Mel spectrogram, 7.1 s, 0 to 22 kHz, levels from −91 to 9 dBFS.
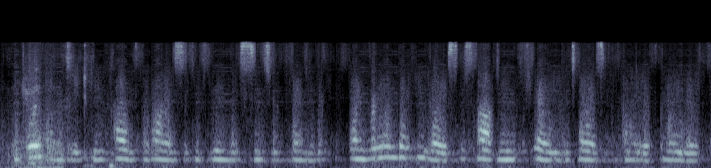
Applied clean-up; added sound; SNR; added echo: neural separator model SepFormer DNS4.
